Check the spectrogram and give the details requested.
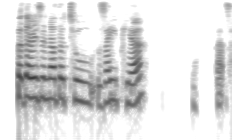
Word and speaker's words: Zapier: a Twitter list but there is another tool zapier that's how you say it but I would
